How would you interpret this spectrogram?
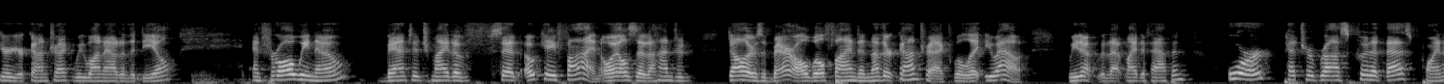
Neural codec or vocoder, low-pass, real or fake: vocoder, 22.05 kHz, 80 mel bands, WaveNeXt; 7.2 kHz; fake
